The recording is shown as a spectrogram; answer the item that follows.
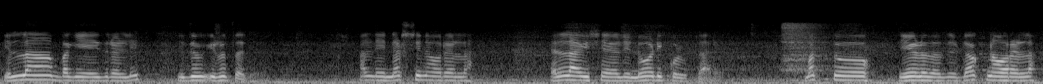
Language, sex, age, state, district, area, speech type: Kannada, male, 45-60, Karnataka, Dakshina Kannada, rural, spontaneous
